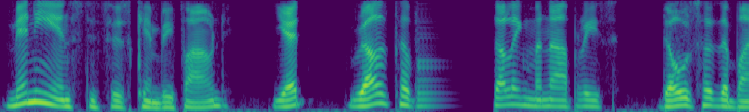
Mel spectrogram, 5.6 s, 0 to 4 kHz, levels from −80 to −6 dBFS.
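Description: At 3.14 s the speech breaks off for about 0.58 s. A fading buzz continues the last sound, then silence, until audio resumes at 3.72 s, likely a long network dropout.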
